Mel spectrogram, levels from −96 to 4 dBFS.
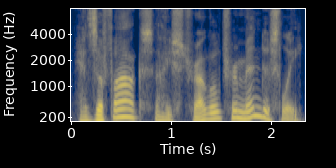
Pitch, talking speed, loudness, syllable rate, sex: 140 Hz, 155 wpm, -18 LUFS, 4.7 syllables/s, male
